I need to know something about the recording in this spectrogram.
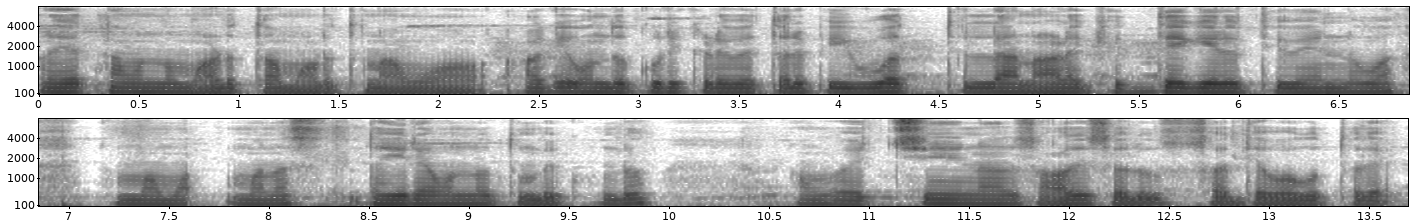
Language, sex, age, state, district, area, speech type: Kannada, male, 18-30, Karnataka, Davanagere, rural, spontaneous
